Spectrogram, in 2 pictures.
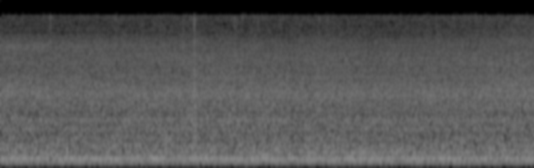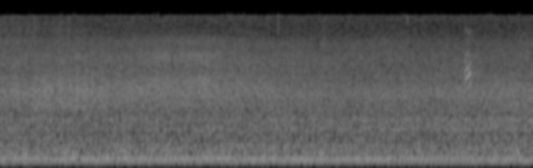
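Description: Steady rushing noise of rain and floodwater running over the road, with a low steady hum underneath and a brief high squeak near the end.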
